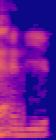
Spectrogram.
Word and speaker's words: Kandy: And I went to Kandy. I'm not sure if I'm pronouncing it right, but it's spelled Kandy. – Yeah, you actually are spot on.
